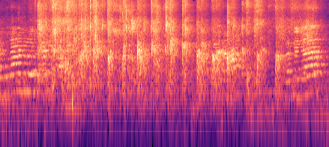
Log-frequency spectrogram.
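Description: Children in a classroom clap together in a steady run of quick, close claps, with young voices chattering and calling out over the clapping throughout.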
